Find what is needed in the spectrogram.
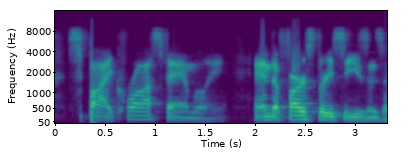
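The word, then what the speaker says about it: Spy × Family: working on sry so in Japanese it's not X it's cross so spy cross family in the first three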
